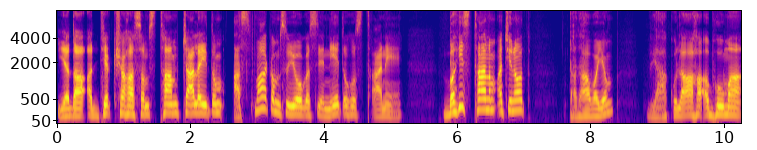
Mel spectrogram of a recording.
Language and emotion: Sanskrit, disgusted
